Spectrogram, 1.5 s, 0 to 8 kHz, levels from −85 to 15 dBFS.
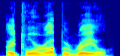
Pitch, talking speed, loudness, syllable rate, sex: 140 Hz, 200 wpm, -15 LUFS, 3.9 syllables/s, male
